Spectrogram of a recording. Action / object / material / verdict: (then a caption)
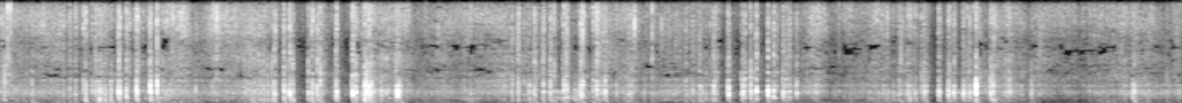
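scrape / leather jacket / leather / none. Fingertips with long red nails grip and rub a black leather jacket, producing soft, close creaking and crinkling. The quiet scratchy rustles come in uneven bursts with brief swells of friction, and no voice is heard.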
